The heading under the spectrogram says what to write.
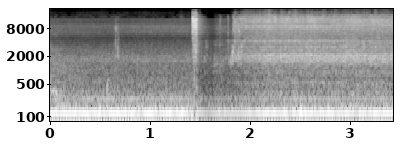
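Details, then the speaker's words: Truck with hot no-start, hot air test on high-pressure oil system, engine at temperature with VGT closed and rpm raised: low engine hum then steady high hiss of air escaping at the number seven injector, suspected top injector o-ring/standpipe leak. "okay so we got number seven blowing out looks like this number seven"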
